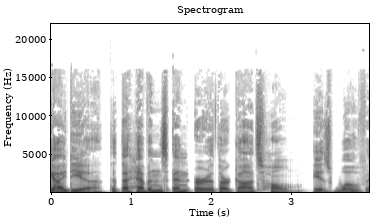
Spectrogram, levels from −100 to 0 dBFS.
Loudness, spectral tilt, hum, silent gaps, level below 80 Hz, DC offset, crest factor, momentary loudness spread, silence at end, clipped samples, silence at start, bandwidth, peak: -32 LUFS; -5 dB/octave; none; none; -48 dBFS; under 0.1%; 18 dB; 8 LU; 0 s; under 0.1%; 0 s; 16 kHz; -14 dBFS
